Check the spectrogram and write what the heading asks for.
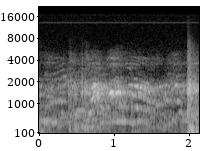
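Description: Many children's voices chattering and calling out at once in a large room, with a sharp smack of a kick landing on a striking pad near the end.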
